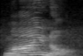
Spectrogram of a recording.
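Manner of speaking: "Lionel" said LIE-nul, falling; repeating the name after the app; copying the translator. Shown as a demonstration. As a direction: echo the app's "Lionel" in own voice. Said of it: "copying the translator".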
